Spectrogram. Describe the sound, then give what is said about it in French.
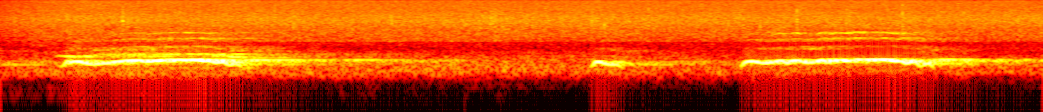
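An owl hoots twice, each a long, steady, slightly wavering tone, separated by a brief short note, clear in a quiet night setting with no voices. “Chouette et hibou, par exemple, tranquillou dans leur trou.”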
